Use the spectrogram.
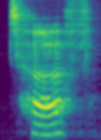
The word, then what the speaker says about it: tough: these words here okay we have words here that have GH at the end of the word and they're going to make that F sound okay so this word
